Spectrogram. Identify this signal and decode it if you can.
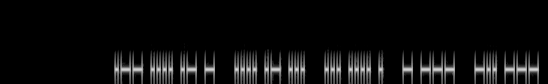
Morse code, heard as a keyed tone, about 37 wpm, 700 Hz. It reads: WHAT HAS SHE TO DO
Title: Sentences from Top 100 Words 40wpm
